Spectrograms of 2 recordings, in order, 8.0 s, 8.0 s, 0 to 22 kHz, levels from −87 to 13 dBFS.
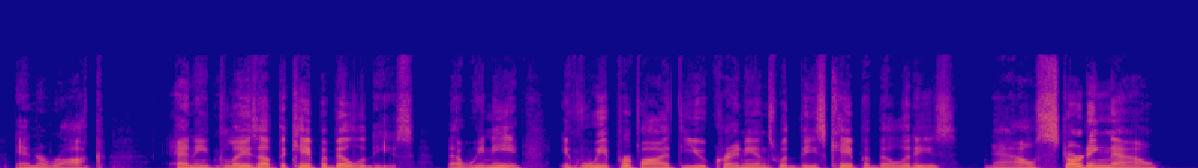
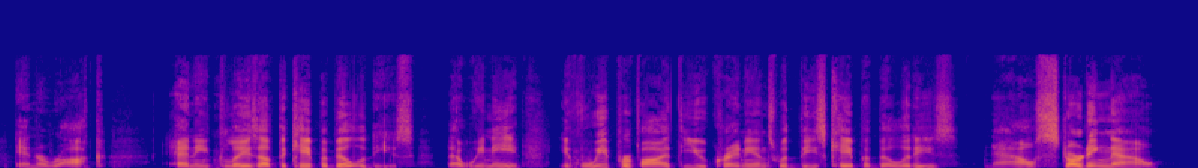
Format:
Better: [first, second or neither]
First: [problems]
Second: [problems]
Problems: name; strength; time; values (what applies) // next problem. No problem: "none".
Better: first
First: none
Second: thin; very; fading below 400 Hz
